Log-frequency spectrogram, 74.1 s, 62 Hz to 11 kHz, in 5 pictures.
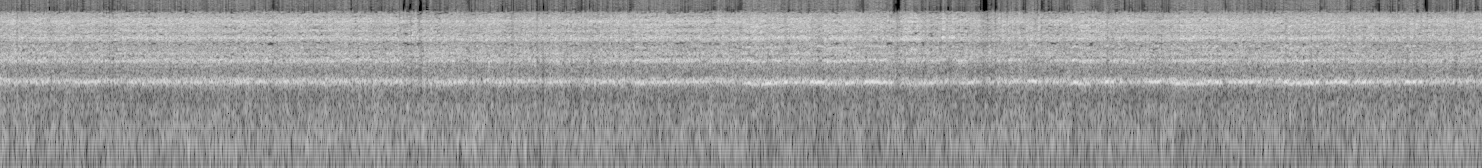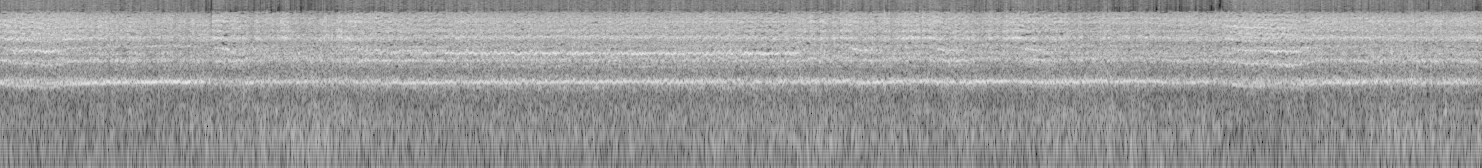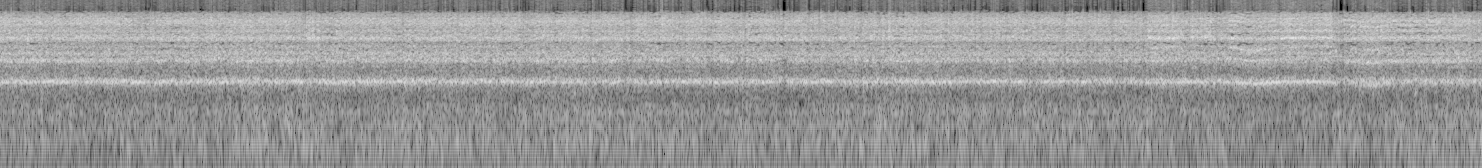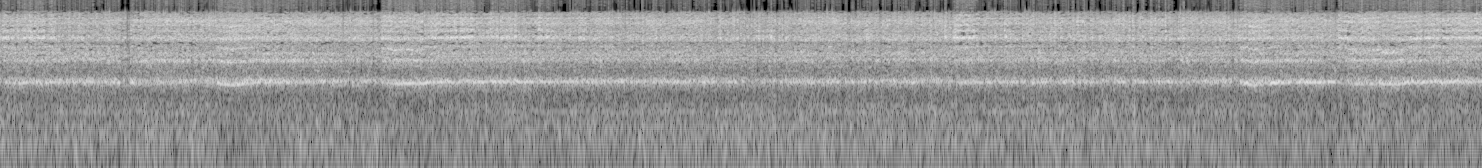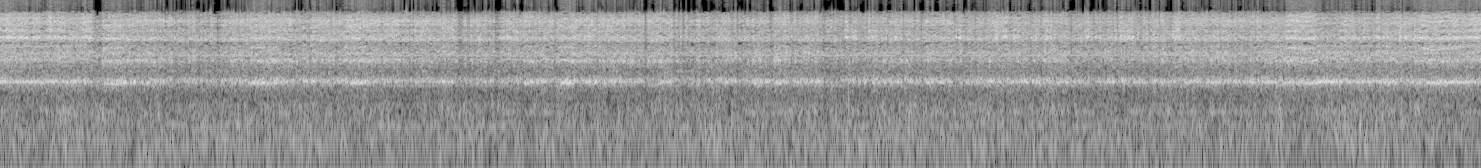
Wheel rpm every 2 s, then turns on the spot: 230, 230, 230, 230, 230, 230, 230, 230, 230, 220, 210, 220, 220, 220, 230, 230, 230, 240, 230, 230, 230, 230, 230, 230, 230, 230, 230, 230, 230, 230, 230, 230, 230, 230, 230, 230, 230.
none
